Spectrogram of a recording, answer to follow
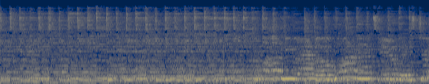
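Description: Acoustic guitar strummed steadily in a fast, even rhythm, played live through a PA, with a voice singing over it from about five seconds in.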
